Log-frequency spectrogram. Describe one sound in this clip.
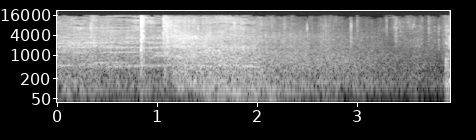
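A fiery blast booms and crackles.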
